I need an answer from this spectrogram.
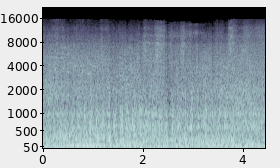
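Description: Tank cars of a freight train rolling past: a steady noise of steel wheels on rails, with a few sharp clacks.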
